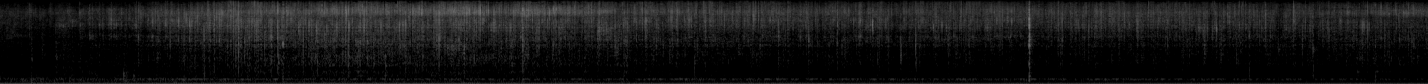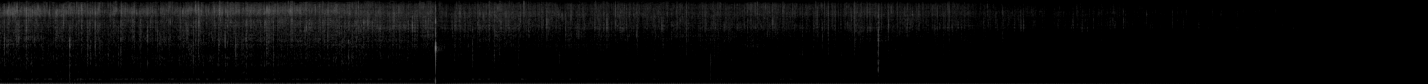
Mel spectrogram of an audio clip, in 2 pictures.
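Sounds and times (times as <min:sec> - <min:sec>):
cooking sounds: 0:00.0 - 0:19.3.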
